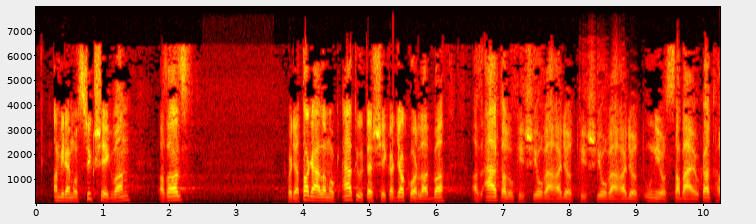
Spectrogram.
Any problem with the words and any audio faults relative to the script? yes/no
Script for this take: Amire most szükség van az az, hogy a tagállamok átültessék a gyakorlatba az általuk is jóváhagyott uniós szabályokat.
yes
